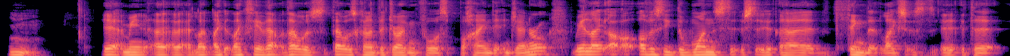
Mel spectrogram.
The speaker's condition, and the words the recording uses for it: Stuttering. Like, in some ways, I do think that, like, starting a podcast, especially when you've got a speech impediment, is maybe not the best idea I've ever had.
